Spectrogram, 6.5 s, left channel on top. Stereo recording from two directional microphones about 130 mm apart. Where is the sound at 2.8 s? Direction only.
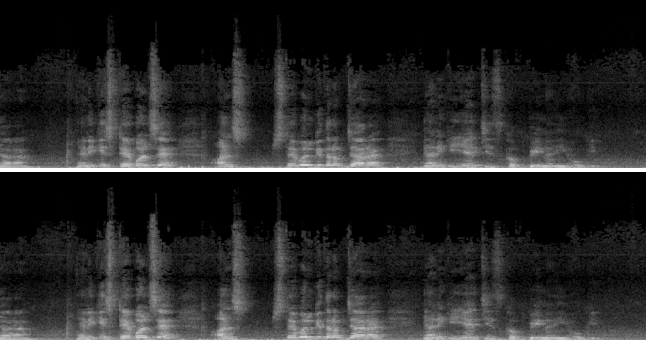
25° right (ahead or behind).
